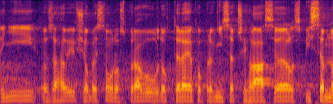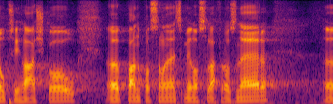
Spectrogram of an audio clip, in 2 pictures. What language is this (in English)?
Czech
